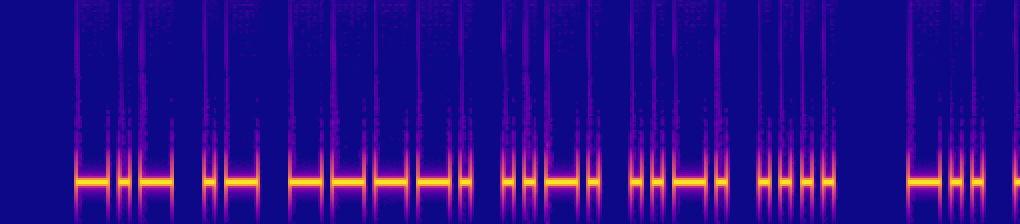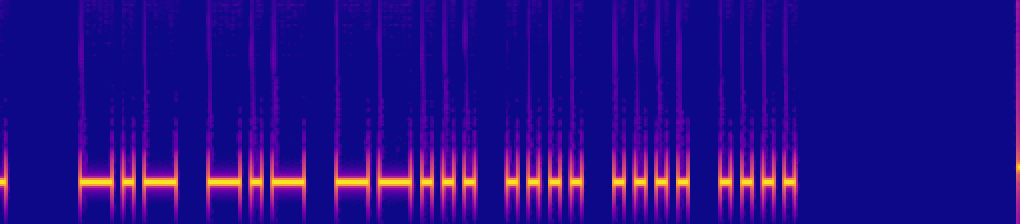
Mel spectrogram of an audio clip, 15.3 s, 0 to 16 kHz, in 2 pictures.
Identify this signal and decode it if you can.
Morse code, heard as a keyed tone, about 15 wpm, 700 Hz. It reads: KA9FFH DE KK7HHH
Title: USA Callsign DE Callsign - 6 Characters - 15wpm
